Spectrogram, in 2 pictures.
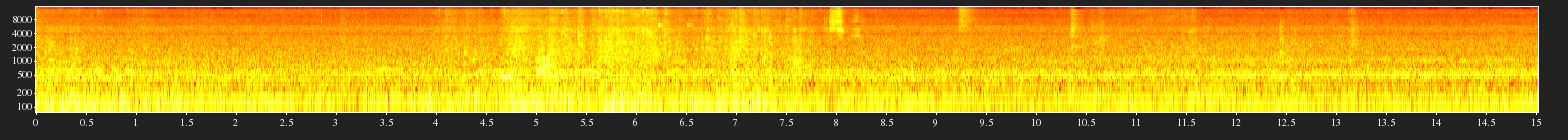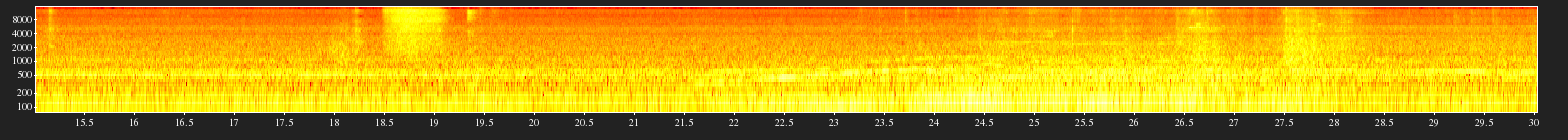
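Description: Cabin sound of a New Flyer XD60 diesel articulated bus under way: the engine and driveline drone steadily, with a whine that drops early on, holds level while the bus cruises or waits, then climbs as it pulls away about two-thirds of the way through. A short air hiss comes a little past the middle.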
